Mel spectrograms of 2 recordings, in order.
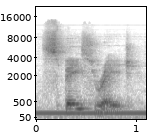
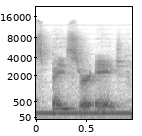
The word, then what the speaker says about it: Space Rage: this particular film called space rage now at first I mispronounced this as spacer age because the title ran together everywhere on the box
